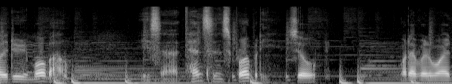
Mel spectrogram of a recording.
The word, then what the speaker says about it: Tencent: I hope I pronounce it right. T-E-N-C-E-N-T. Tencent.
